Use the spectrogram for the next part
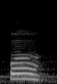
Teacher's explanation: देखो प बोलेंगे तो होठ पूरे हो रहे हैं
